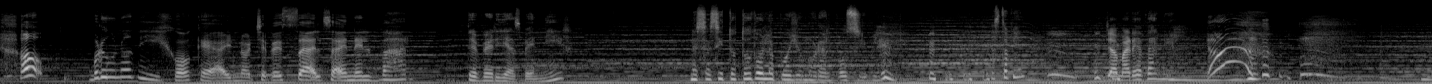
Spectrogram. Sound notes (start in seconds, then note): 9.2 Esperanza ríe; 12.2 Todas ríen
